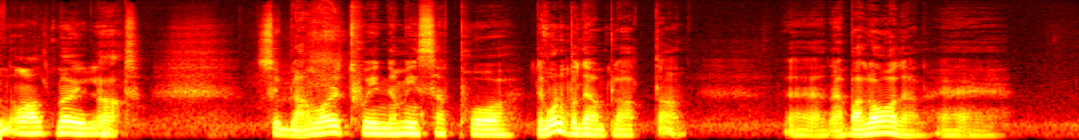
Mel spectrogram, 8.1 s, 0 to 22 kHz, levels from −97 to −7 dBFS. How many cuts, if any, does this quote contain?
one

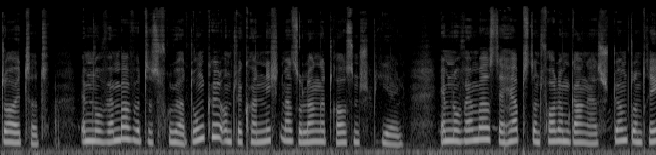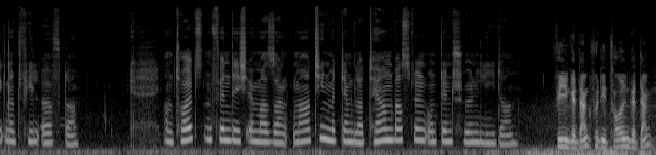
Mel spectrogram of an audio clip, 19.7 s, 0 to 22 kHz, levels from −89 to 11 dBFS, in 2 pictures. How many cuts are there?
one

